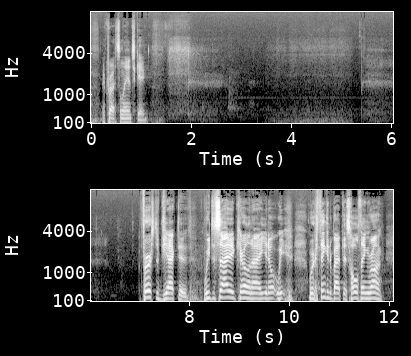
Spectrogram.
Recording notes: addressing the crowd at the Saving Real Organic Conference at Churchtown Dairy in Hudson, NY on October 14, 2023.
